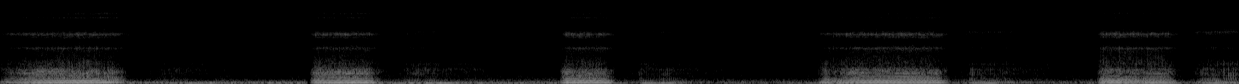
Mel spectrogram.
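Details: A man snoring during sleep: loud, low, rumbling snores on each breath in, with quieter breaths out between them.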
